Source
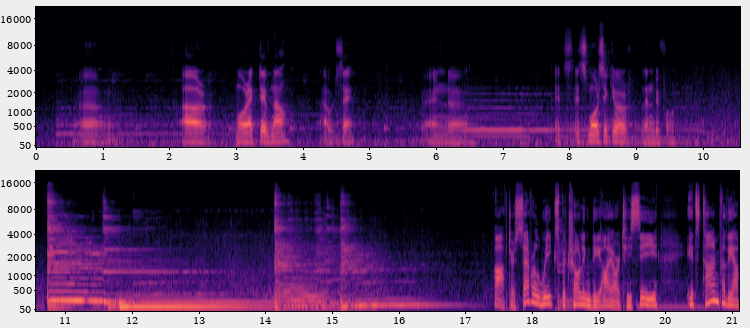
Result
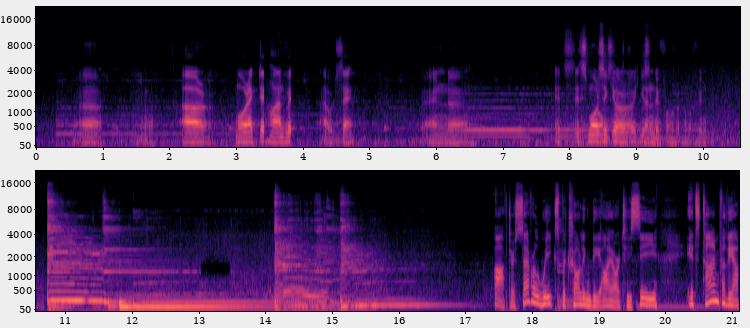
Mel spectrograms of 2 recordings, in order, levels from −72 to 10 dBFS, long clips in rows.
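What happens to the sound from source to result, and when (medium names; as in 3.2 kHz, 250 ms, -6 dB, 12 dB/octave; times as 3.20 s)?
0.97–1.74 s: reverse
3.41–3.81 s: reverse
7.18–10.06 s: chunks repeated in reverse 409 ms, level -6.5 dB
13.02–13.47 s: Butterworth band-stop 1.3 kHz, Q 1.2
14.25–14.92 s: comb 6.6 ms
16.84–20.02 s: peaking EQ 2.9 kHz -11 dB 0.59 oct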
